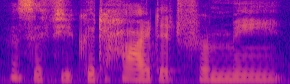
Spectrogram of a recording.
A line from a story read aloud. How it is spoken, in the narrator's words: said Lydgate, laying his hand tenderly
